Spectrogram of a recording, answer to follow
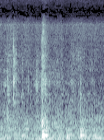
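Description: Metal spoon stirring rice flour dissolving in liquid in a plastic bowl, with a few faint soft clicks as it knocks the bowl's sides.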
